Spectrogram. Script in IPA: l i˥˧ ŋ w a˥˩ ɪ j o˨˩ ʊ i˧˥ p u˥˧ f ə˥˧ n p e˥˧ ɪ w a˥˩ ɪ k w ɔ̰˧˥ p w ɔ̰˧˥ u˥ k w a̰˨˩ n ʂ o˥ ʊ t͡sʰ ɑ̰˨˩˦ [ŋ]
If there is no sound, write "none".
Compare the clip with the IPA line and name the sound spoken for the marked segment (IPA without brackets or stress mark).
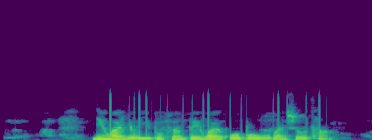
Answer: ŋ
